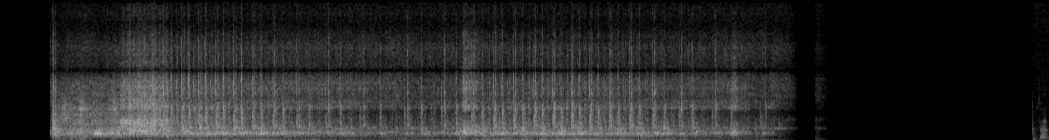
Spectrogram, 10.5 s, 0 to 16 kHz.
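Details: Range Rover Classic 3.5 V8 after rocker replacement and intake manifold cleaning: starts and idles with fast light tapping as hydraulic lifters clatter, oil having drained out through the removed oil pressure sensor port, then shuts off.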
